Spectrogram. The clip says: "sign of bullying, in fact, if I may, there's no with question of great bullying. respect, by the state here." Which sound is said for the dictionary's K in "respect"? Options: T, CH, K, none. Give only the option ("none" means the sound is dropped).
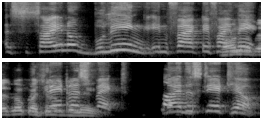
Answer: K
